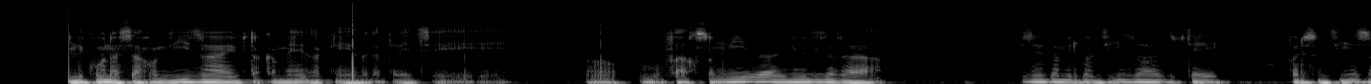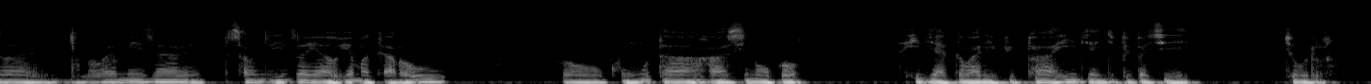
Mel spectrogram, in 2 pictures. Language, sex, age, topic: Kinyarwanda, male, 18-24, finance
